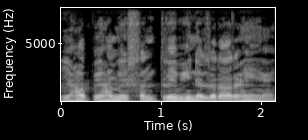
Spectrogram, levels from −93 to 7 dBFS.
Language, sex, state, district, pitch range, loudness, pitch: Hindi, male, Bihar, Darbhanga, 125-140 Hz, -22 LUFS, 135 Hz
